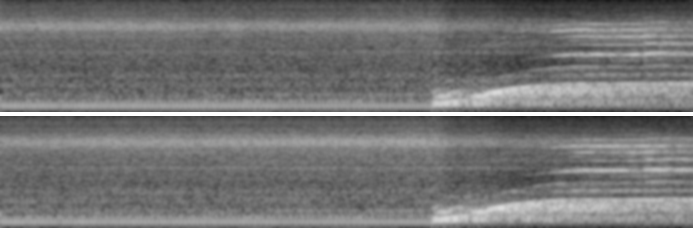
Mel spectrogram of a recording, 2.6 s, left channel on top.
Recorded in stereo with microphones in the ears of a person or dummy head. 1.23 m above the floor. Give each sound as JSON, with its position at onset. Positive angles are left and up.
{"t": 1.6, "sound": "a scream", "side_deg": 30, "distance_m": 3.0}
